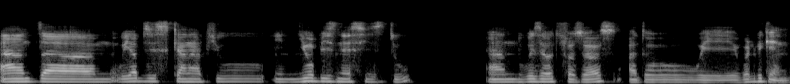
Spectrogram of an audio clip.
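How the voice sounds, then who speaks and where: Talking at a fairly slow pace, a man with a French accent keeps his intonation fairly even. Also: medium pitch for a man. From France. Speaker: conference presenter, IT consultant. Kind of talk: conference presentation. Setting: virtual conference, screen sharing. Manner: halting, many fillers.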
